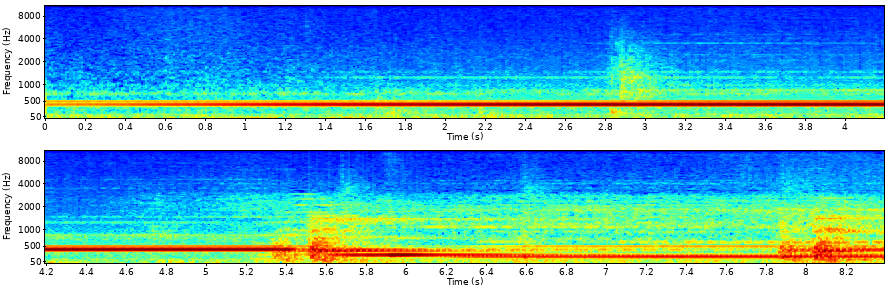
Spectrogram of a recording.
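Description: Contemporary chamber ensemble music: two close, steady pure tones swell slowly, then a sudden attack a little after five seconds in brings in lower held tones.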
